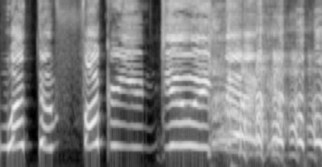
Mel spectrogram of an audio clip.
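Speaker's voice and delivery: very high, very slow, drawn-out tearful voice. Retelling a girl in the crowd standing up mid-show: imitating someone crying. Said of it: "she was crying".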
